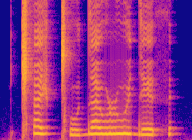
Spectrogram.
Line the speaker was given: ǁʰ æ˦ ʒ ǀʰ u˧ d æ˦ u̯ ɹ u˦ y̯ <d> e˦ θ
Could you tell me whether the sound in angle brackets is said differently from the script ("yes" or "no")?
no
